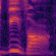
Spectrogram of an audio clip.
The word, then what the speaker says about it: Vivant: I like giving it the It's Vivant. Vivant.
